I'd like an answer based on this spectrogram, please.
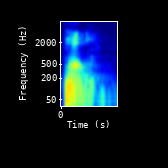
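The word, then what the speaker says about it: פ: This means that it can be pronounced as P or F, depending on whether it has a Dagesh in it, and it has a final letter.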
